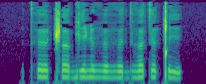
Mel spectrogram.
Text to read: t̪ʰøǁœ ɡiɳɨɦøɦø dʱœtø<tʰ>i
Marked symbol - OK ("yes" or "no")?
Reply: no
